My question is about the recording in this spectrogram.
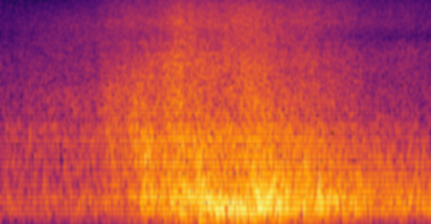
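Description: Sea surf breaking on the shore: a rush of wave noise that swells about a second in, peaks, and then slowly ebbs.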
